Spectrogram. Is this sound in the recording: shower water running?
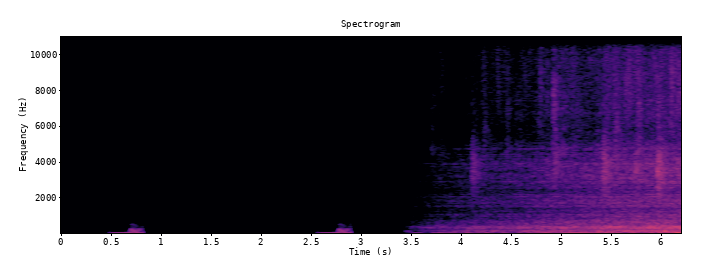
yes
